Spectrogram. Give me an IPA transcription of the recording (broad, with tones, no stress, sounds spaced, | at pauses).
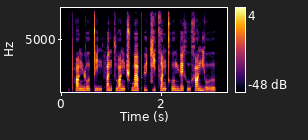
pʰ ɑ˧˥ ŋ ɻ o˧˥ ʊ̯ t̪ ḭ˨˩ n f a˥ n t͡s w ɑ˧˥ ŋ ʈ͡ʂʰ w ä˥˩ pʰ y˥ t͡ɕ i˥˧ t͡s ɑ˥˧ ŋ kʰ o˥˧ ʊ̯ m ɥ ɛ˥˩ x ṵ˨˩ x ɑ˥ ŋ j o̰˨˩˦ ʊ̯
